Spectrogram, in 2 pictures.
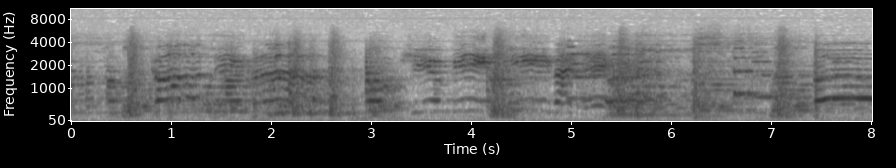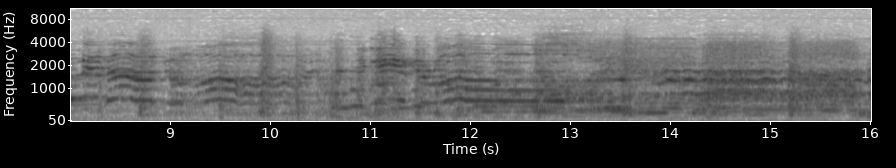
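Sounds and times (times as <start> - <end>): choir singing gospel: 0.0 - 3.3, 4.2 - 6.4, 8.7 - 16.0
man singing lead: 0.7 - 6.2, 7.4 - 14.4.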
